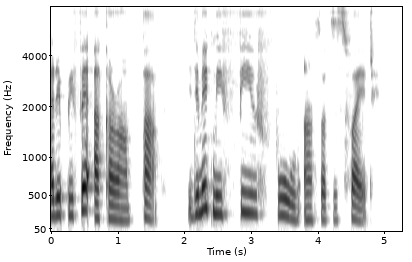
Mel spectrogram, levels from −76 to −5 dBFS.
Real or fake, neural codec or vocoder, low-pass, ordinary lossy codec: real; none; none; none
